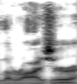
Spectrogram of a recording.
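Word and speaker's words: Loranger: Y'all don't know about LaRanger or how it's spelled. It's LORRANGER. And it's LaRanger is a very rural place in Tangipahoa Parish.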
